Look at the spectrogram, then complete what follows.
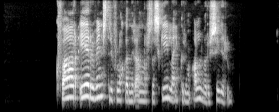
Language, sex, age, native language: Icelandic, female, 30-39, Icelandic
